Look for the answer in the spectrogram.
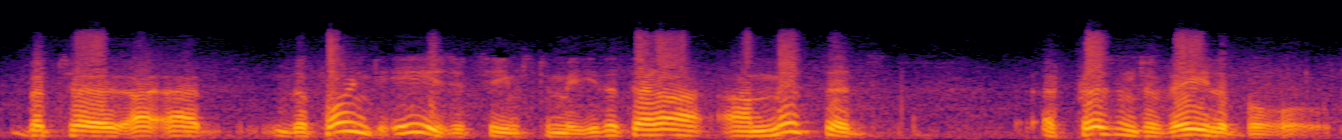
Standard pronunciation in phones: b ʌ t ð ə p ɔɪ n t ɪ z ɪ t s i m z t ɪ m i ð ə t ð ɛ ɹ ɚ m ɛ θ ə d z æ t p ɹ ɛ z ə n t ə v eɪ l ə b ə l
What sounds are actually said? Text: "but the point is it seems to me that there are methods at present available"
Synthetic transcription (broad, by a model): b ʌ t ð ə p ɔɪ n t ɪ z ɪ t s i m z t ɪ m i ð ə t ð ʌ ɹ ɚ m ɛ θ ə d z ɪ t p ɹ ɛ z ə n t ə v eɪ l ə b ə l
